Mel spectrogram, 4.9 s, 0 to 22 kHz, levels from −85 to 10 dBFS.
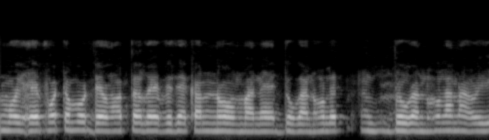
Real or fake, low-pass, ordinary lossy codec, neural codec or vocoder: fake; none; none; codec, 16 kHz, 2 kbps, FreqCodec, larger model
